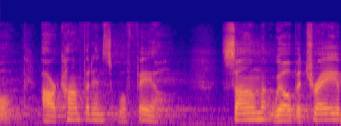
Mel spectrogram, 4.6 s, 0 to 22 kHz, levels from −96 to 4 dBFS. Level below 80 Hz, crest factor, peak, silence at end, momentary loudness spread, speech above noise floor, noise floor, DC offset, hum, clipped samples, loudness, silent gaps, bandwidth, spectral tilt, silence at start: -66 dBFS; 20 dB; -10 dBFS; 0 s; 13 LU; 25 dB; -55 dBFS; under 0.1%; none; under 0.1%; -29 LUFS; none; 11.5 kHz; -4 dB/octave; 0 s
